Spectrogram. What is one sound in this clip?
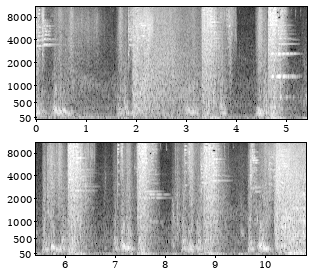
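Weapons clang in a fantasy battle.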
